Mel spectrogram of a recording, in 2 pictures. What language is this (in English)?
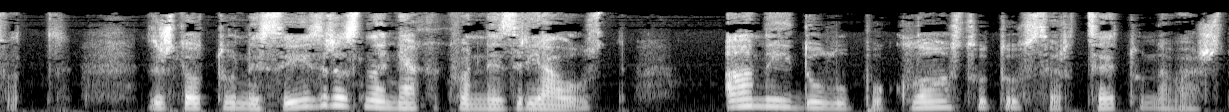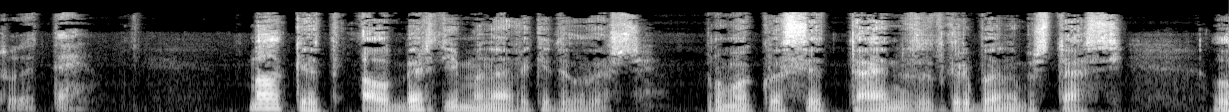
Bulgarian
